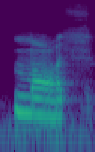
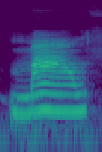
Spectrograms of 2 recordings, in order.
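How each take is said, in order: First: The vowel follows the spelling, African-English style. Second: The vowel is an open 'a'-like sound. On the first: The speaker calls it wrong. "not mouth" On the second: The speaker calls it right. "dengan membaca dengan vowel A"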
